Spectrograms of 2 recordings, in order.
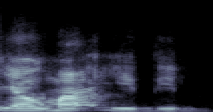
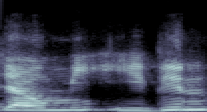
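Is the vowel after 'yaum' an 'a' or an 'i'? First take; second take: a; i. First: The vowel after yaum is an a. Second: The vowel after yaum is an i. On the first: The speaker calls it wrong. "pada dibaca yauma idin" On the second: The speaker calls it right. "harusnya yaumi idin"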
